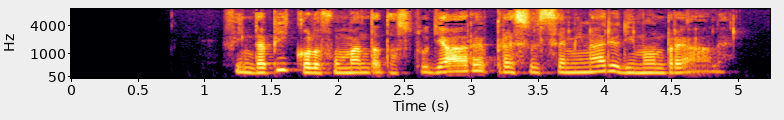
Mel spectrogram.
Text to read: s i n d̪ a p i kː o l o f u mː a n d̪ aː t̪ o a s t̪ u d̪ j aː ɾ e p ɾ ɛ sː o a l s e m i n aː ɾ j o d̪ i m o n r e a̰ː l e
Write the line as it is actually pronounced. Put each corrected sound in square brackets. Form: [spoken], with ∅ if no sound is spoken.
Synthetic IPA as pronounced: [f] i n d̪ a p i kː o l o f u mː a n d̪ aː t̪ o a s t̪ u d̪ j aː ɾ e p ɾ ɛ sː o [i] l s e m i n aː ɾ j o d̪ i m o n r e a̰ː l e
